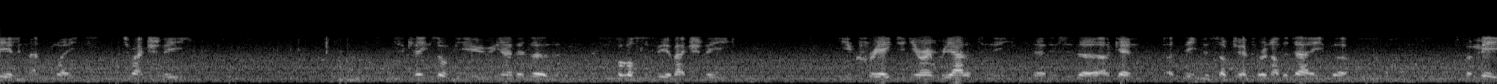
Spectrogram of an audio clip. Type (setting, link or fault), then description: setting, inside a vehicle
